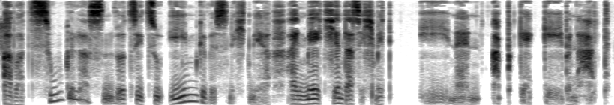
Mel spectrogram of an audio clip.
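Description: An actress playing a proud, reproachful village innkeeper's wife in a radio drama, emphatic and often dropping into whispers. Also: female voice, very deep voice, huge pitch swings, a bit bright, full character voice. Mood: indignant. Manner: slow, emphatic, drops into breathy whispers. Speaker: actor. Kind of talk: literary radio drama acting.

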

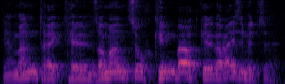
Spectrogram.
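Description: Echoey dutiful detective's assistant played by an actor. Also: male voice, medium pitch, expressive, a little fast, noisy background, natural voice. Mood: businesslike. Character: dutiful male detective's assistant giving reports. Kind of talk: 1960s German radio play acting. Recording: roomy, echoing studio sound.

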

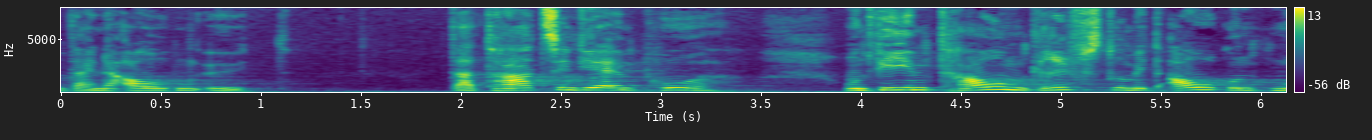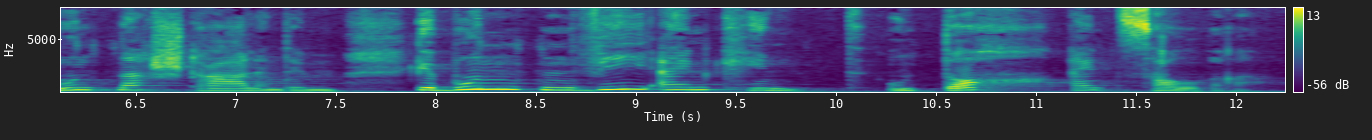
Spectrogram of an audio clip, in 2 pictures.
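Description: A slow, solemn mountain queen. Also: mid-range voice. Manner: slow, solemn, sinking to hushed whispers. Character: mysterious queen of the mountain, seductive and commanding. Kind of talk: classic German radio play acting. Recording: long hall reverb.

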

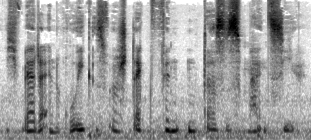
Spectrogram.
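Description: Creaky, whispering fugitive woman. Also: high voice, steady tone, noisy background. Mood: pensive, secretive. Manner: whispered, slow, pensive. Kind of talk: radio drama inner monologue.

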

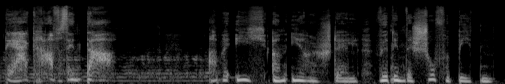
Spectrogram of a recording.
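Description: Nosy landlady, fairly low pitch, hushed, scandalized, confiding, radio play. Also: normal speed. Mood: indignant, confiding. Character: gossipy, indignant, disapproving landlady. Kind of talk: German radio play acting.

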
